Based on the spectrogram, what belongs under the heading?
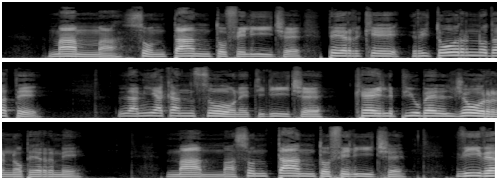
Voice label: espressivo

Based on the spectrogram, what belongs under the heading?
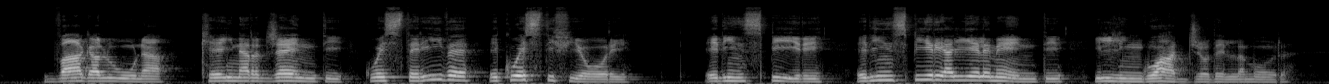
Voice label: espressivo; Bellini

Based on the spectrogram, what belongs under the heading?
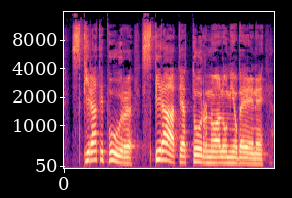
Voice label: espressivo; Donaudy

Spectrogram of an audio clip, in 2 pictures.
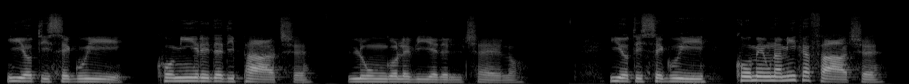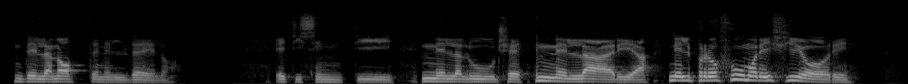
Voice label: espressivo

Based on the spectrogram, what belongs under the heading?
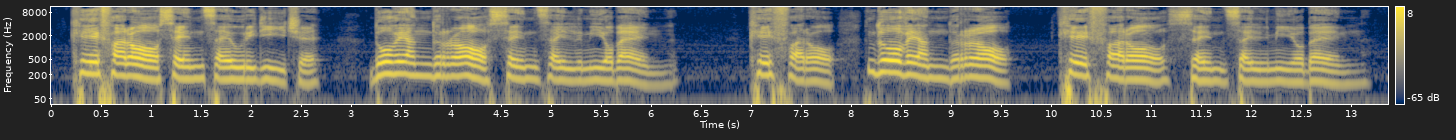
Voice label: espressivo; Che faro senza euridice

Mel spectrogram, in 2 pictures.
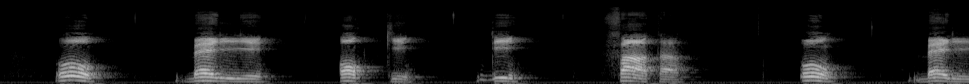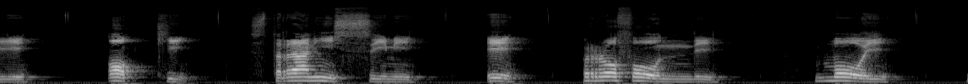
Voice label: monotono; Denza

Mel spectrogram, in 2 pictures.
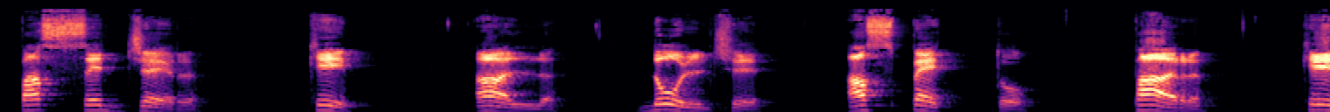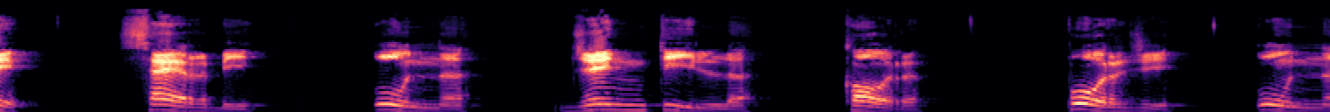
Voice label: monotono

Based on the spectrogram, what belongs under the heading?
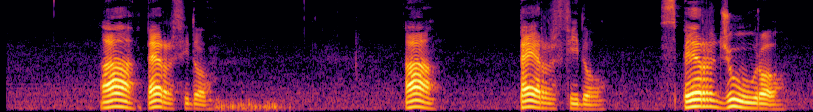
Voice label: monotono; Beethoven; Ah perfido

